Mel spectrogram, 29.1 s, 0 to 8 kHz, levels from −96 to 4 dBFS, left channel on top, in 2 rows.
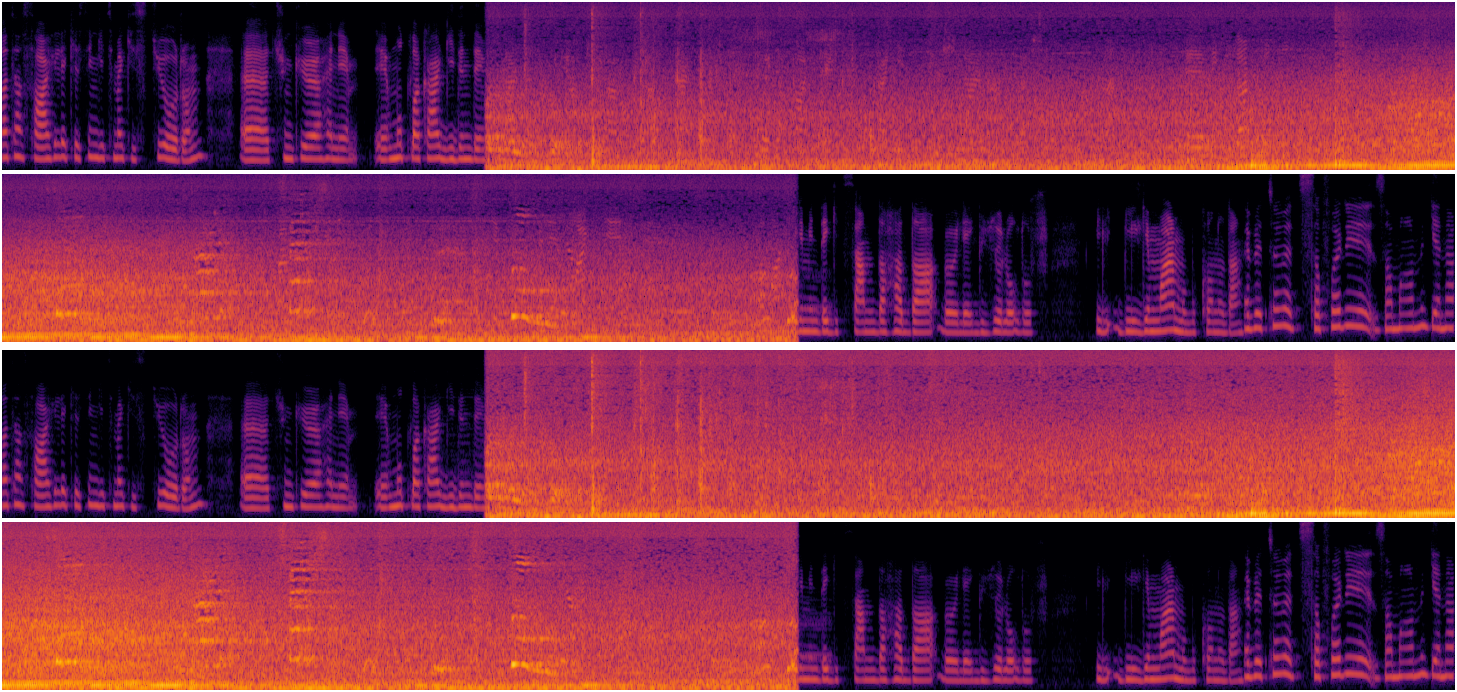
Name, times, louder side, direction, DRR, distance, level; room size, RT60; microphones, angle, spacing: voice 1, 0.0-21.5 22.0-24.9 25.5-27.0, left 2 dB, 75° left, 7.0 m, -44 dB
sound 1, 4.8-22.5, right 4 dB, 75° right, 0.6 m, -22 dB
sound 2, 6.2-21.7, right 2 dB, 45° right, 2.9 m, -39 dB
Burping eructation, 7.1-8.8 17.5-18.3, right 6 dB, 60° right, 6.3 m, -45 dB
voice 2, 27.0-29.0, equal, 5° right, 4.5 m, -43 dB
head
